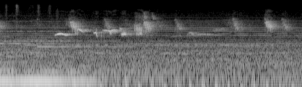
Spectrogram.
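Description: Birds chirping and warbling in short, repeated calls over soft, sustained background music; a low hum under it stops about two seconds in.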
